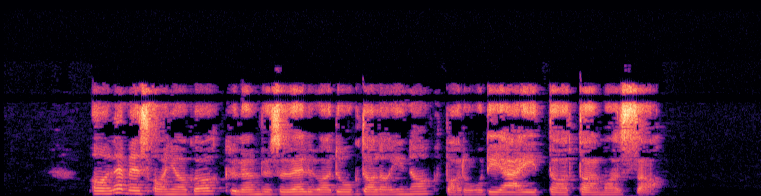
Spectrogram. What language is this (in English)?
Hungarian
